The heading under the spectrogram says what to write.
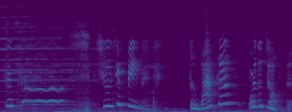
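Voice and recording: A woman puts on a squeaky, cartoonish character voice at an extremely high pitch, talking at a moderate pace over clear background noise.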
